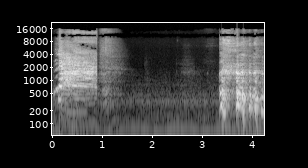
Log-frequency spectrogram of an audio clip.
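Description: A man's short, high-pitched scream of dismay lasting under a second, followed by a quiet stretch of about two seconds, and another loud burst of sound near the end.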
